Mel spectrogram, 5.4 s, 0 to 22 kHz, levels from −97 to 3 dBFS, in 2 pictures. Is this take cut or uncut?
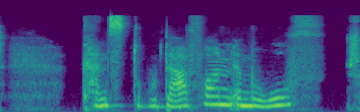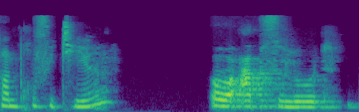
uncut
